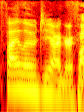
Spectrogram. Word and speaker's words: phylogeography: Um, can you uh, can you explain to me what is uh, phylogeography? Did I say that right? – Phylogeography. – Philo. Phy- ah, phylogeography. So close. – Very close.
